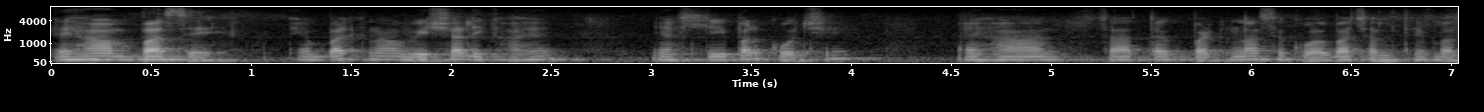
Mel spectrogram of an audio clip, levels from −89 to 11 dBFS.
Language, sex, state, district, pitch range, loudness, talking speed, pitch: Chhattisgarhi, male, Chhattisgarh, Korba, 115-130 Hz, -32 LUFS, 195 wpm, 120 Hz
